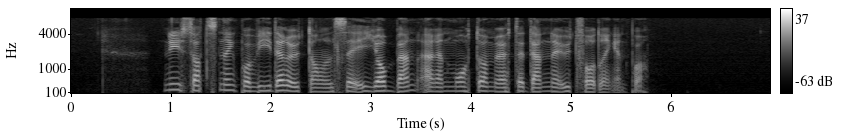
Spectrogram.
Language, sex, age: Norwegian, female, 29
